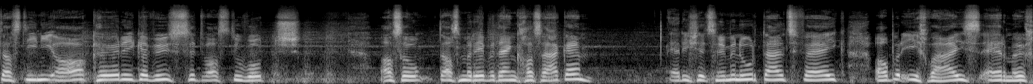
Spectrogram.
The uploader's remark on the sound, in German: live aus der Music Esse Bar, man vom nahen Bahnhof her das pulsierende Leben hört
